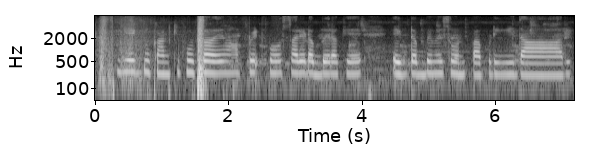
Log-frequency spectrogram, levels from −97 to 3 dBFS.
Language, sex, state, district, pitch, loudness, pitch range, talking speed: Hindi, female, Maharashtra, Gondia, 255 Hz, -22 LUFS, 240-260 Hz, 160 wpm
